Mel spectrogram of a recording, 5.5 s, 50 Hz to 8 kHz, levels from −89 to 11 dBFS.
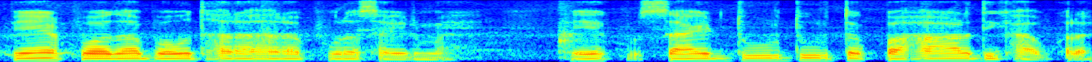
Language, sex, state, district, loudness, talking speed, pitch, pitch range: Hindi, male, Bihar, Jamui, -18 LUFS, 145 wpm, 115 Hz, 110-120 Hz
